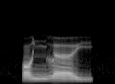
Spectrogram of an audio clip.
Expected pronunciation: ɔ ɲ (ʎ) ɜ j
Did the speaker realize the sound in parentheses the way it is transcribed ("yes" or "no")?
no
